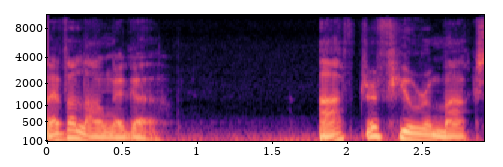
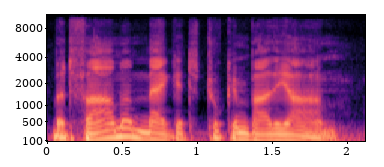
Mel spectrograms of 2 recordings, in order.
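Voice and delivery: plain reading voice

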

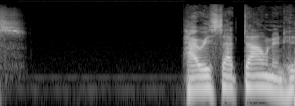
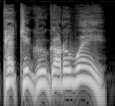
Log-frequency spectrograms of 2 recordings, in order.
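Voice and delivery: bitter complaint, pitched higher; Harry, bitter; 6 semitones higher than usual. A narrator's reading. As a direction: protest with some bitterness. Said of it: "said Harry bitterly".

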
